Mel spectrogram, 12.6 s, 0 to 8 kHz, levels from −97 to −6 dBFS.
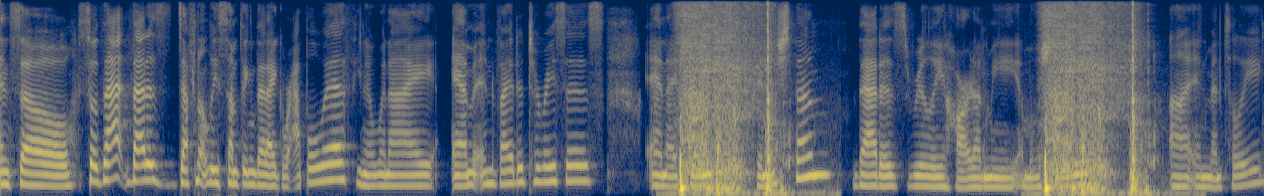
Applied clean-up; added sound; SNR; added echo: none; Drawer open or close; -4 dB; none.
